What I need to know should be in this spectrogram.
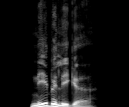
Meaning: inflection of nebelig: 1. strong/mixed nominative/accusative feminine singular 2. strong nominative/accusative plural 3. weak nominative all-gender singular 4. weak accusative feminine/neuter singular
- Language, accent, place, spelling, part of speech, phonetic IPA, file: German, Germany, Berlin, nebelige, adjective, [ˈneːbəlɪɡə], De-nebelige.ogg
